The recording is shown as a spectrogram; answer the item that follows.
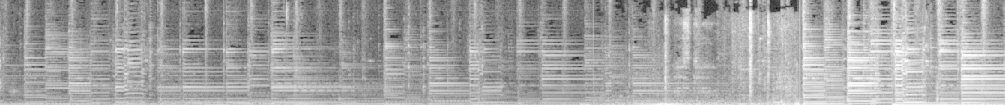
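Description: Acoustic-guitar background music, with a loud low rumble for about two seconds starting some six seconds in; after the rumble the music comes in louder with a heavier bass.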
